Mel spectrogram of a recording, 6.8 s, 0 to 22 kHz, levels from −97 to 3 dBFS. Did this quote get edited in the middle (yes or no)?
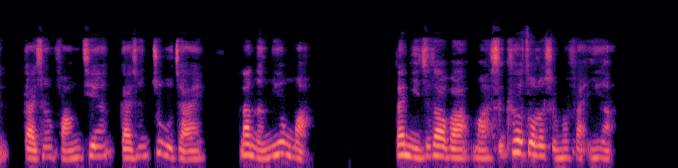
no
